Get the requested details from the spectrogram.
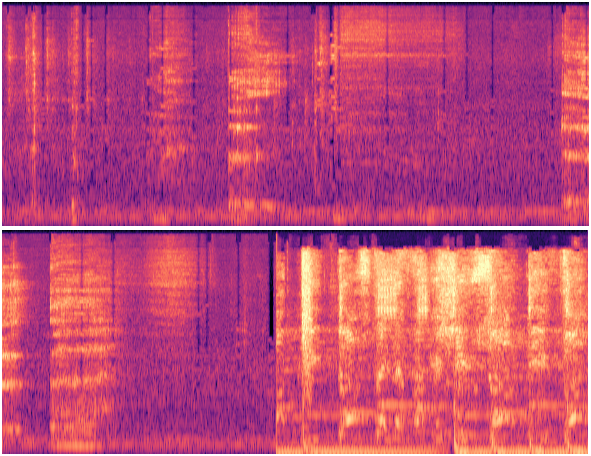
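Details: Man burping during a live stream: several short throaty belches over steady background music, then louder music and talk.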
